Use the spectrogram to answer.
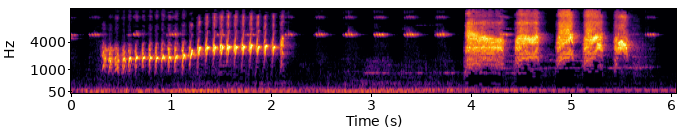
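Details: Greater green leafbird lure sound to trigger long chattering: a fast rattling trill rising in pitch for two seconds, a quieter gap with steady faint ticking, then loud harsh noisy bursts.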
